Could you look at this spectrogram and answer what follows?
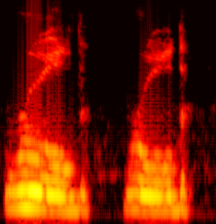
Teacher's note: Ed word is ruled so it's the l sound okay so my voice box is vibrating it's a voiced sound so that means the Ed ending should sound like a d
